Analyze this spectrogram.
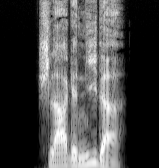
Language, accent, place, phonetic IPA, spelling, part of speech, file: German, Germany, Berlin, [ˌʃlaːɡə ˈniːdɐ], schlage nieder, verb, De-schlage nieder.ogg
- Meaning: inflection of niederschlagen: 1. first-person singular present 2. first/third-person singular subjunctive I 3. singular imperative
